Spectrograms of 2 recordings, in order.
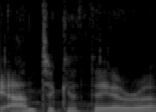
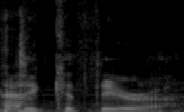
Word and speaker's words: Antikythera: Oh, the Antikythera mechanism. That's it. I never could say that. Antikythera.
